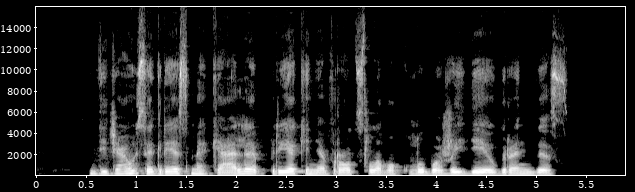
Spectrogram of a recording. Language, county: Lithuanian, Kaunas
